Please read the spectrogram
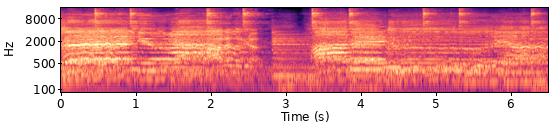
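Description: A gospel choir singing a slow song in long held notes over steady instrumental accompaniment, with a short break between phrases about three seconds in.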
